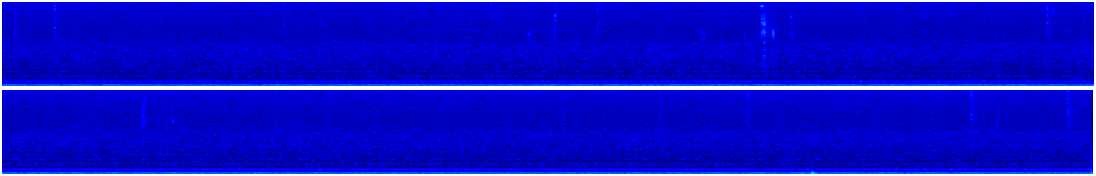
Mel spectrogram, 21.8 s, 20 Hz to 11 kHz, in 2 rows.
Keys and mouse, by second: 7.6 e, 8.3-12.3 drag, 12.3 q, 12.9-21.8 drag.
